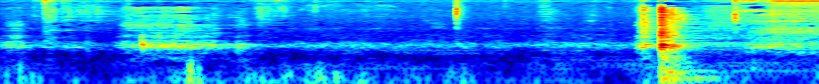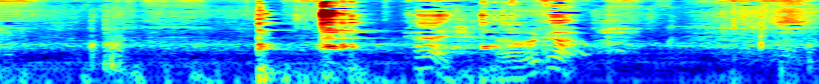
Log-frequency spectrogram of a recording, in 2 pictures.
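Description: A metal brake disc clanks as it is pulled off a wheel hub.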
